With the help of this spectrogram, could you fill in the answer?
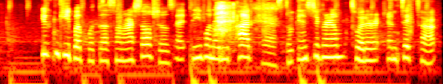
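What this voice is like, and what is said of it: Polished professional podcast-host voice. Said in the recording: “That sounds so professional. ... Podcast voice.”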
